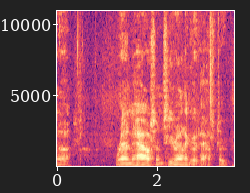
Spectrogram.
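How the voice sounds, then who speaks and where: A man with a Southern US accent and a very deep, low pitch at a moderate pace, with audible room echo. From US South, northeast Georgia. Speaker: retired textile executive and Marine veteran. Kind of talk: oral history interview.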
